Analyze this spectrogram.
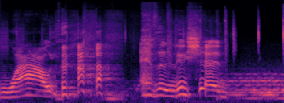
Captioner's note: laughs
